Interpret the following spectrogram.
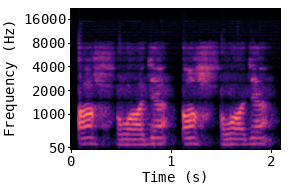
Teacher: اس میں خا بھی موٹا ہے را بھی موٹا ہے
